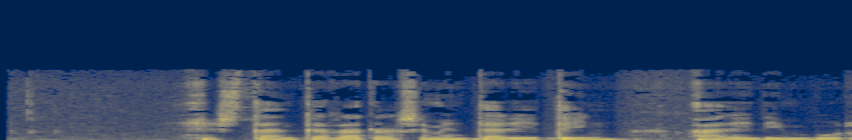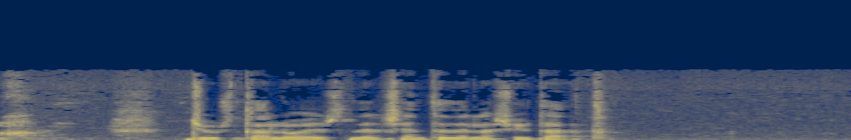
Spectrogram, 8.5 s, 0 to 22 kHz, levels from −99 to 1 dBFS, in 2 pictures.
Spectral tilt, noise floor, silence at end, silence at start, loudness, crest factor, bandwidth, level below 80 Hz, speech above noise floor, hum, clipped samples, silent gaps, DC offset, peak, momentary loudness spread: -5 dB/octave; -54 dBFS; 1.2 s; 0.15 s; -25 LUFS; 18 dB; 11.5 kHz; -56 dBFS; 30 dB; none; under 0.1%; none; under 0.1%; -6 dBFS; 10 LU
